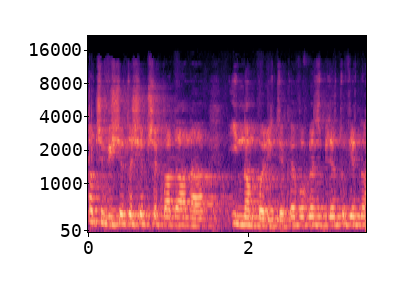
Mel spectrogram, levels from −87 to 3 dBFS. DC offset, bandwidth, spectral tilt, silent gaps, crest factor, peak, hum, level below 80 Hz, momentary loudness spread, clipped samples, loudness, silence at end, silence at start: under 0.1%; 13.5 kHz; -5 dB/octave; none; 12 dB; 0 dBFS; none; -50 dBFS; 4 LU; under 0.1%; -13 LUFS; 0 s; 0 s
